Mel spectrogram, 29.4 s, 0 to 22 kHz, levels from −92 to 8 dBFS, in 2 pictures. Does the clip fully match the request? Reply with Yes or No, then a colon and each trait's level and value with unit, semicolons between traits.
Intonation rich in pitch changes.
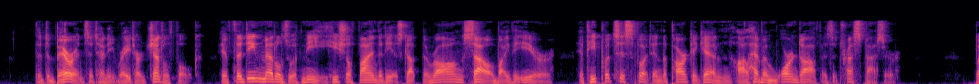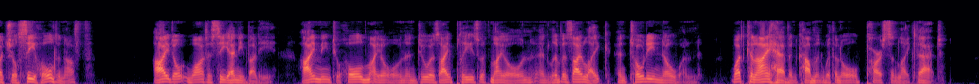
No: average, 3.7 semitones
